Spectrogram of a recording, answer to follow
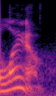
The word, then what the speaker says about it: lamb: What's a lamb? Well, a lamb is a baby, not a teenager, not a college student, under a certain age, right? And the B is silent.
